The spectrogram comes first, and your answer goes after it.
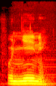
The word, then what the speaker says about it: Fognini: Fognini.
